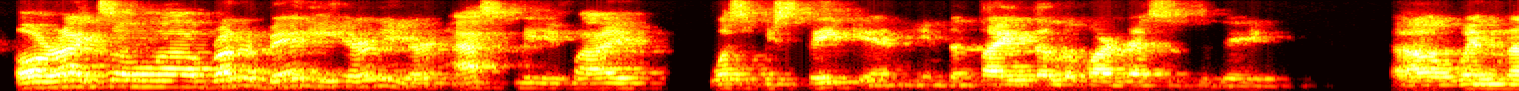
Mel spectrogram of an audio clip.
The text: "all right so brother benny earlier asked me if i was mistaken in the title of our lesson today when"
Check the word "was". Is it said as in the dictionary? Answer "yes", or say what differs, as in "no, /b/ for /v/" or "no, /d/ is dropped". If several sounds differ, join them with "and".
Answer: no, /s/ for /z/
